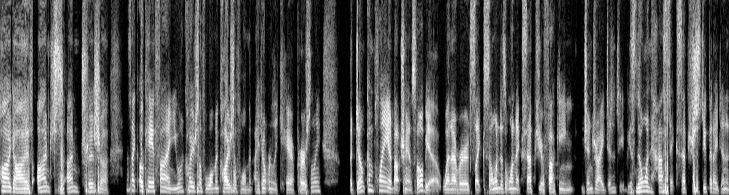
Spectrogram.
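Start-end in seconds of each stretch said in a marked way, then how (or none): 0.0-2.1 very slow, deliberate, drawn-out speech. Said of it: "they talk like this".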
